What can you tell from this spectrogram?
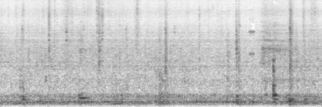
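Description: Boat engine idling with a steady low hum, with a few sharp clicks and knocks from gear being handled on deck.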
